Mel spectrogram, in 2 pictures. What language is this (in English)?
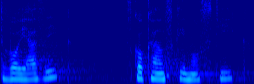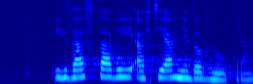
Slovak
